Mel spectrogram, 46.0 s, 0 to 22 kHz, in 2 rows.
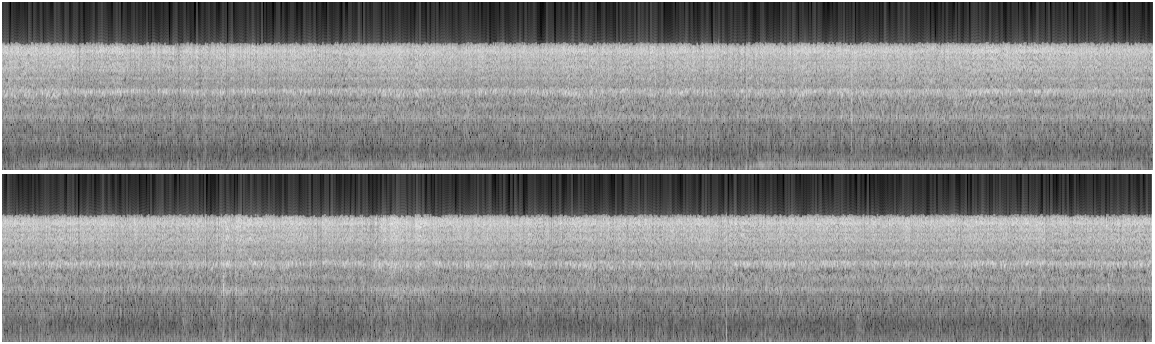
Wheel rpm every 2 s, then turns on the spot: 220, 230, 230, 220, 220, 230, 220, 220, 220, 210, 220, 210, 230, 220, 240, 230, 230, 220, 220, 220, 220, 230, 210.
none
